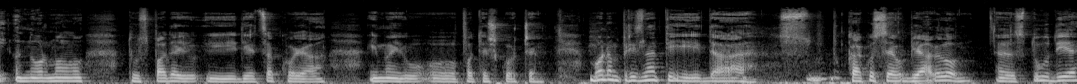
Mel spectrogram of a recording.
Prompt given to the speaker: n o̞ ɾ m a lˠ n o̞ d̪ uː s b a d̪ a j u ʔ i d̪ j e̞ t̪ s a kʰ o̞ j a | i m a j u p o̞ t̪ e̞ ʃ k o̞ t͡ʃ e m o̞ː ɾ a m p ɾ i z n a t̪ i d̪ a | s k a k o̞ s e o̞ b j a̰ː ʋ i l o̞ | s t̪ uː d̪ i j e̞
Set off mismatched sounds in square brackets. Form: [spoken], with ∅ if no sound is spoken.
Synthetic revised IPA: n o̞ ɾ m a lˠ n o̞ [t̪] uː s [p] a d̪ a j u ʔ i d̪ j e̞ t̪ s a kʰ o̞ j a | i m a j u p o̞ t̪ e̞ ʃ k o̞ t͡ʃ e m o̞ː ɾ a m p ɾ i z n a t̪ i d̪ a | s k a k o̞ s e o̞ b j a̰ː ʋ i l o̞ | s t̪ uː d̪ i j e̞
